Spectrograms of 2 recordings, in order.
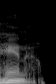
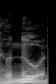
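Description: First: Hanau, said HAN-ow; two syllables in Hanau, stress first; correct pronunciation. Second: Hanua, said huh-NOO-uh; mistaken pronunciation. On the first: Correcting a misreading, Hanau as HAN-ow. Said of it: "not Hanau". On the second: Misreading the posting, Hanua as huh-NOO-uh. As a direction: stress the middle syllable of Hanua. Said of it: "I thought it said Hanua". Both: Shown as a demonstration.

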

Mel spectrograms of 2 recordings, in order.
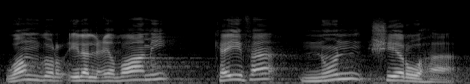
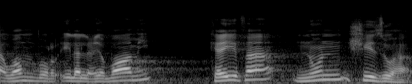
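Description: First: "ننشرها" with an r, nun-shi-ru-haa, drawn out; reading of Nafi. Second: "ننشزها" with a z, nun-shi-zu-haa, drawn out; zay reading. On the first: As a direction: recite slowly with r in "ننشرها". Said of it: "في قراءة نافع". («ننشرها» بالراء) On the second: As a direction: recite slowly, buzzing the z in "ننشزها". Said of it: "نقطة الزاي". («ننشزها» بالزاي) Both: Shown as a demonstration.

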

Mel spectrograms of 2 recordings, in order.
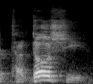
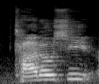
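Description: First: Tadoshi said ta-DO-shi, middle syllable stressed. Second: Tadoshi said TA-doshi, first syllable stressed. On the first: Host tries out a chat name, Tadoshi stressed as ta-DO-shi. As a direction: lean on the DO of Tadoshi. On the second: Host tries out a chat name, Tadoshi stressed as TA-doshi. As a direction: lean on the TA of Tadoshi. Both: Shown as a demonstration. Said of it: "Is it Tadoshi or Tadoshi?".

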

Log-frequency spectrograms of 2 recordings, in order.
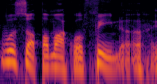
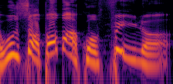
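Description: First: Lightly imitated catchphrase, dropping on the name. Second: High, loud, drawn-out celebrity impression; hammed-up high catchphrase voice. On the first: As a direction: greet in a mildly put-on voice. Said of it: "It wasn't that one". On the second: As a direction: shout the introduction way up high. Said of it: "but she'd be like".

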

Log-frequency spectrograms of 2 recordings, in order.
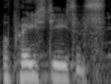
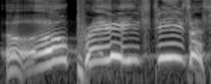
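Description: First: Meek, softly spoken praise; very British reserve. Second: High, drawn-out, awkward loud attempt; louder praise. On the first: Retold or imitated. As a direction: praise half-heartedly, keep it small and polite. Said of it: "Very British". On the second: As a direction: try hard to praise at volume.

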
